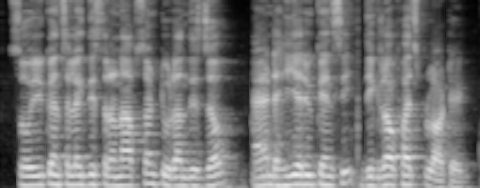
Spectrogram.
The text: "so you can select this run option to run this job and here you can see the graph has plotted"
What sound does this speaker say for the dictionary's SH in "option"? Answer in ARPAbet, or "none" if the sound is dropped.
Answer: S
